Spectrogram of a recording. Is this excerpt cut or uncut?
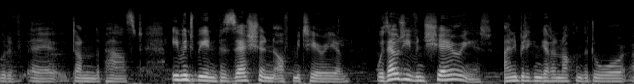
cut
